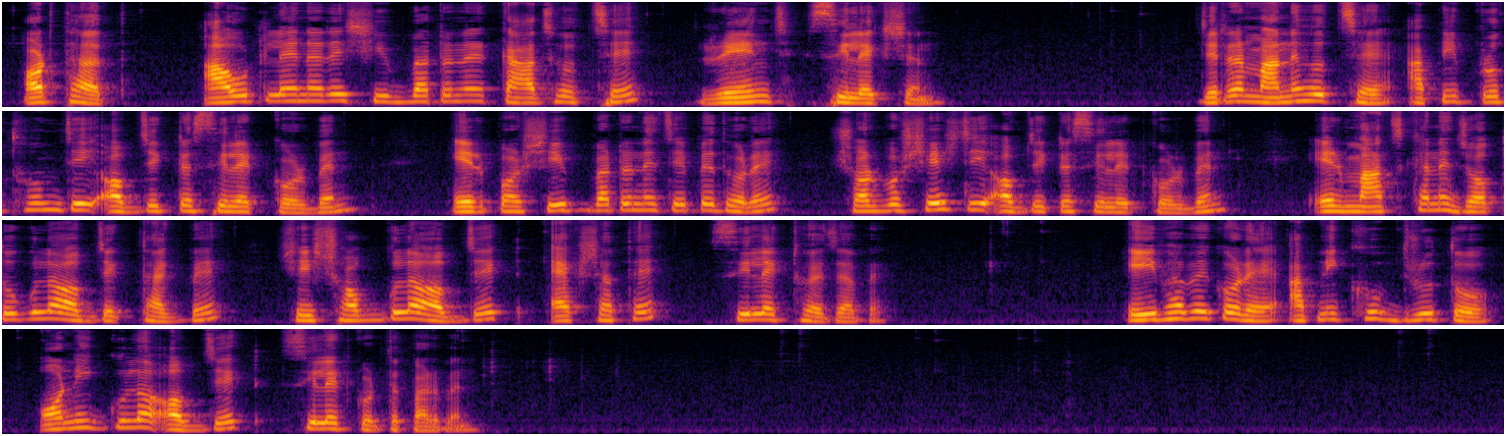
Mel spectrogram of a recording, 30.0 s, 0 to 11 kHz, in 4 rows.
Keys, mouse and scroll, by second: 5.6 click, 6.2 click, 7.4 click, 12.4 shift+click, 20.2 click, 22.0 shift+click, 22.6 click, 23.2 shift+click, 24.0 click, 24.8 shift+click, 25.4 g, 27.1 click, 27.6 shift+click, 28.2 g.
